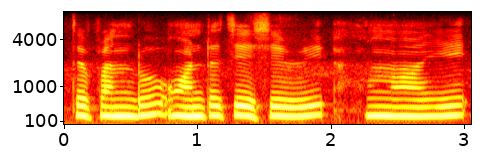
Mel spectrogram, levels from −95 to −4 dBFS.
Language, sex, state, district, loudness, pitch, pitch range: Telugu, female, Andhra Pradesh, Sri Satya Sai, -14 LUFS, 205 Hz, 200-210 Hz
